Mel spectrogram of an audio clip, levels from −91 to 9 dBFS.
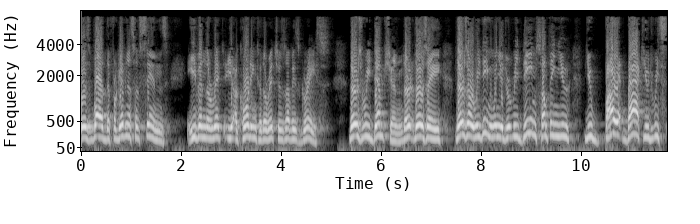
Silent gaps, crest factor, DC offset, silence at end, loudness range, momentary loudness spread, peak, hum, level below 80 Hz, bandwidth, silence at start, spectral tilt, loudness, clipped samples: none; 10 dB; under 0.1%; 0.05 s; 2 LU; 7 LU; -2 dBFS; none; -48 dBFS; 7.4 kHz; 0 s; -7 dB/octave; -12 LUFS; under 0.1%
